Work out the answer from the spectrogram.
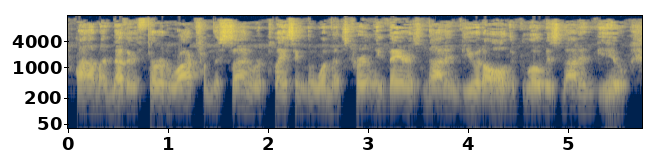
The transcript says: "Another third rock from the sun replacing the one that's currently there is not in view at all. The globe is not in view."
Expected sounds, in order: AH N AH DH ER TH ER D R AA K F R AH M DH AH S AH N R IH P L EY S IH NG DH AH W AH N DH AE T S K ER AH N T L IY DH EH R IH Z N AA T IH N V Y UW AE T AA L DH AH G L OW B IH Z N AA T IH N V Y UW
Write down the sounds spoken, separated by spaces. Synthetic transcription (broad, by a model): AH N AH DH ER TH ER D R AA K F R AH M DH AH S AH N R IH P L EY S IH NG DH AH W AH N DH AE T S K ER AH N T L IY DH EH R IH Z N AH T IH N V Y UW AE T AA L DH AH G L OW B IH Z N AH T IH N V Y UW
